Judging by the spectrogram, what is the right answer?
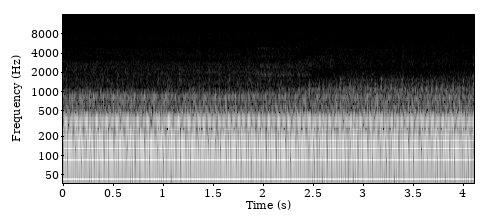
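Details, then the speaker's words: Roush 427R Mustang V8 at a salvage auction, started on jumper power, possibly fully stock, check-engine and airbag lights on: steady, even idle with a smooth low rumble and no knocks, misses or stumbles. Healthy, surprisingly quiet. "I'm surprised it's not louder this thing might be a hundred percent stock guys"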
